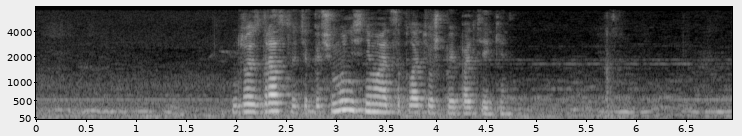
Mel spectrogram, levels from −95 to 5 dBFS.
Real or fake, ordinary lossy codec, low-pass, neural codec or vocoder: real; AAC, 48 kbps; 7.2 kHz; none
